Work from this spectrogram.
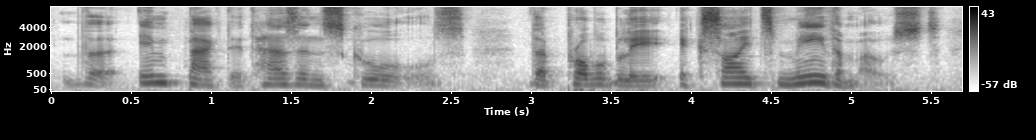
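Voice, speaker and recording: A middle-aged man from Lebanon talks through ideas as a podcast guest, pausing often with small fillers. His voice sits a little high for a man and has a gravelly edge. He sounds thoughtful and methodical. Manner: measured, explanatory, with frequent uh fillers. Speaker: guest, coaching in education expert. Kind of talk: podcast interview answers.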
